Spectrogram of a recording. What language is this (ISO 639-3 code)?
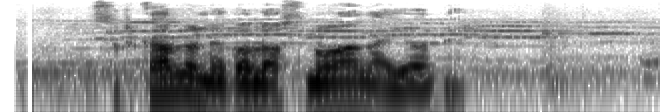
luo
